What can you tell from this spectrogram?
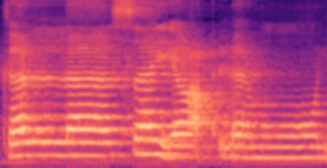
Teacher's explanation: Kalla, ka itu tipis ya. Makhrajul hurufnya ada di atasnya huruf qa ya. Qa itu di pangkal tenggorokan kita, ka di atasnya ya.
